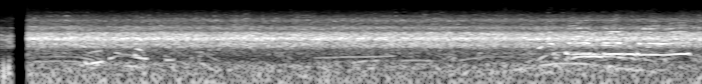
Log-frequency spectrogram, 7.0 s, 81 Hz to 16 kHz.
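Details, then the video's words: A huge flock of over 83,000 greater white-fronted geese leaves its roost at Miyajima-numa in the early morning of 23 April 2017 in poor weather: a dense, continuous roar of overlapping yelping honks, with a few clearer, lower rising calls. "マガン ねぐら立ち"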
